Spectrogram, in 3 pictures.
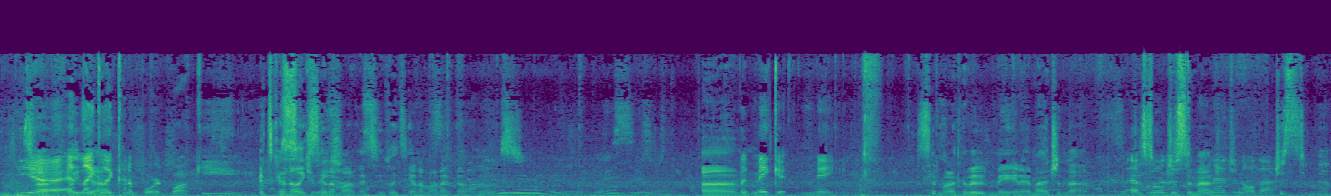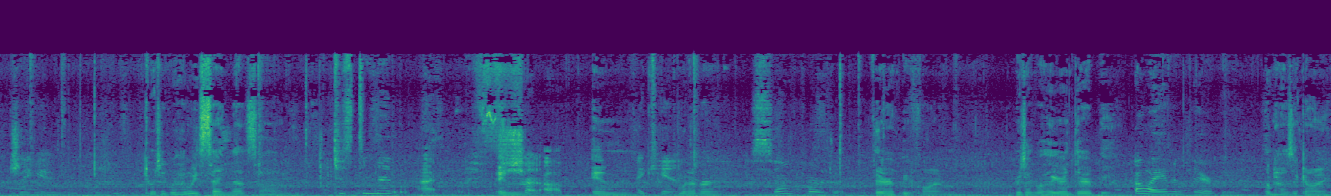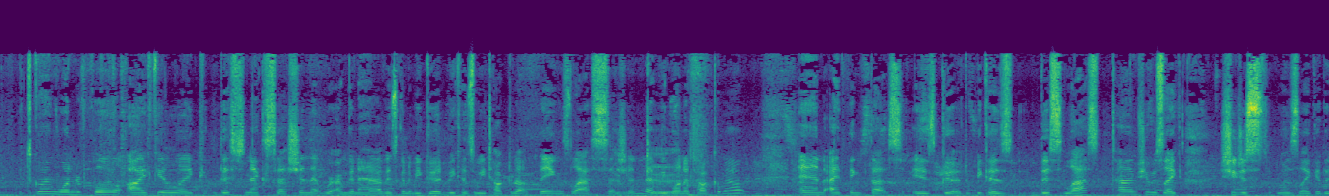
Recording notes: We figured we would just record on the train because...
